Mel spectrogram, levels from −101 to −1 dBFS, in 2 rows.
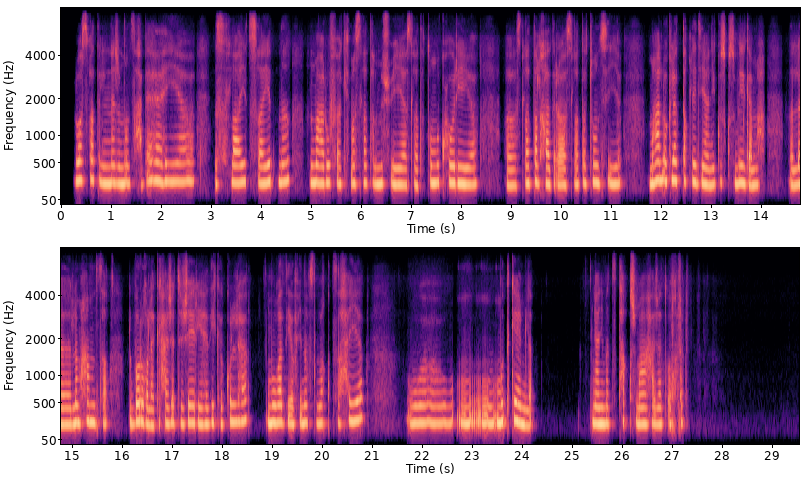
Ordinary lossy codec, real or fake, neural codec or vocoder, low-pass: none; real; none; 7.2 kHz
